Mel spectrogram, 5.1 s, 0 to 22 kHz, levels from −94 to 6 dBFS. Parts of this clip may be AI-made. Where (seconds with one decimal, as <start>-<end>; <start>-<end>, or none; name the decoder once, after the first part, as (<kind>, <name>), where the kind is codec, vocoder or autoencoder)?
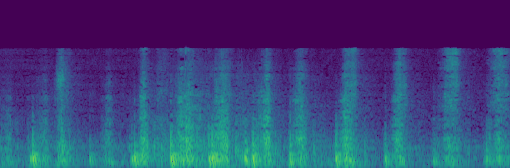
0.0-1.4 (autoencoder, DAC-VAE); 3.5-4.2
